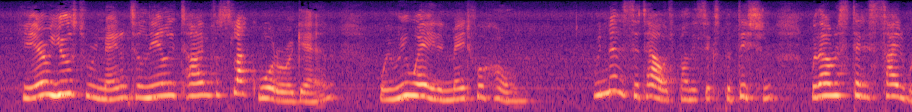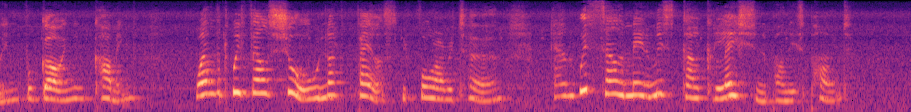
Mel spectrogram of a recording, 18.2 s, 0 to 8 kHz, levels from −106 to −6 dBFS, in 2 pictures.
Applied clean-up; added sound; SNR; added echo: none; none; none; none.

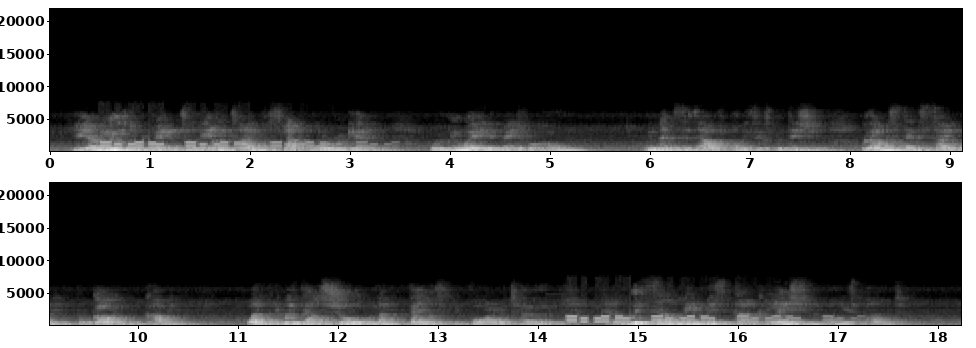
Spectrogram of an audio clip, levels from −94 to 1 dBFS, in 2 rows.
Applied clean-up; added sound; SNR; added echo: none; Telephone; 12 dB; reverberation time 0.9 s.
